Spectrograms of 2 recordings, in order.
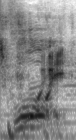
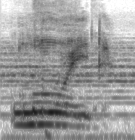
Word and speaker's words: Lloyd: No, my boss's name is Floyd. No. It's pronounced Lloyd.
